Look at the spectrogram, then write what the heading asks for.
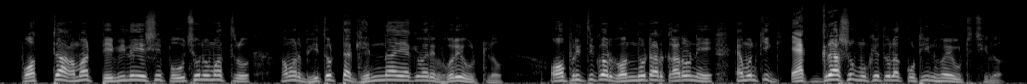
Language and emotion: Bengali, disgusted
